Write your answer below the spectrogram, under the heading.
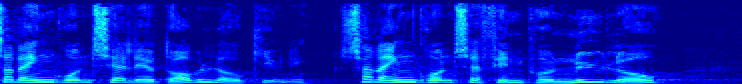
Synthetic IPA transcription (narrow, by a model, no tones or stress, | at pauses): sɒ̽æɐɾɑe̝ŋn̩ɡ̥ʁɔ̽n̰t͡sʰe̝ælɛːʊd̥ɒ̽b̥l̩ːɒʊɡ̥iʊne̝ŋsɒ̽æɐɾɑ̈e̝ŋn̩ɡʁɔ̽n̰t͡sʰe̝æfe̝nəpʰɒ̽e̝nːy̰ːlɒʊ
